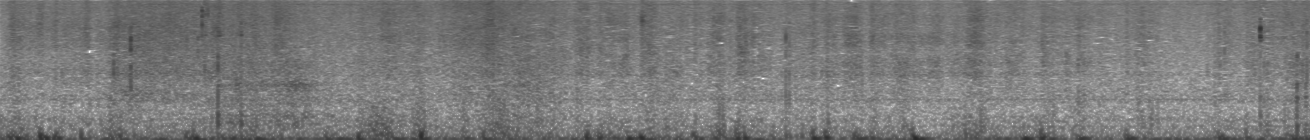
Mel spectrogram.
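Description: A small white cotton piece held close to the microphone is gently tapped with fingertips. It makes a steady run of soft, muffled low thumps and rustles with almost no bright content, each tap dying away at once.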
